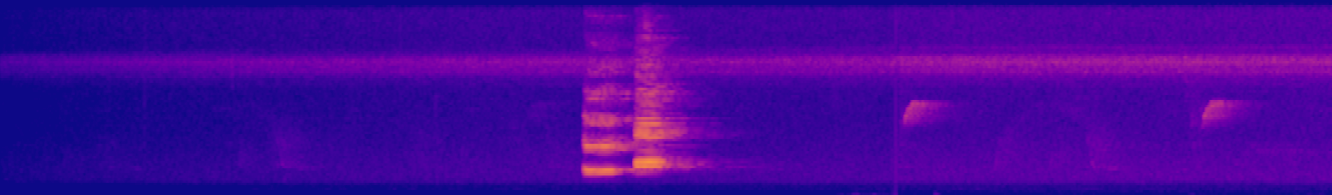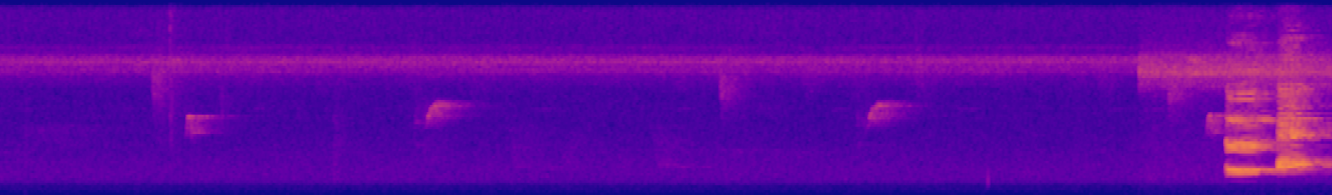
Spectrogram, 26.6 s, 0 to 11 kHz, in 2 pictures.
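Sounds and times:
white bellbird calling: 5.8s - 7.0s, 25.6s - 26.6s.

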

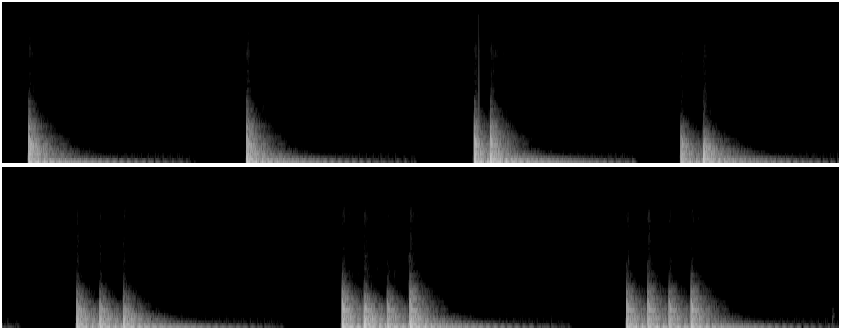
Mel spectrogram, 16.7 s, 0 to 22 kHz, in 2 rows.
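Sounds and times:
knocking on window: 2.4s - 2.8s, 4.7s - 5.2s, 6.8s - 7.2s, 9.1s - 9.8s, 11.8s - 12.8s, 14.6s - 15.5s.

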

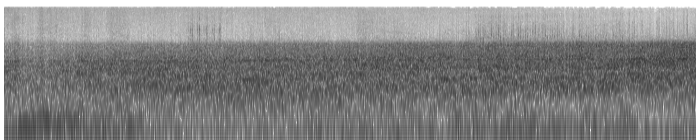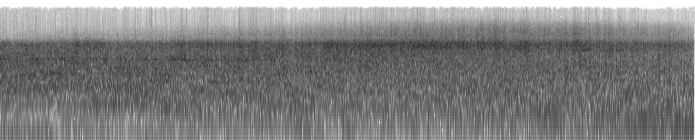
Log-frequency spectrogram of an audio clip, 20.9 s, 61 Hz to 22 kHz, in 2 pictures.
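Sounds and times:
Airbus Beluga aircraft: 0.0s - 20.8s.

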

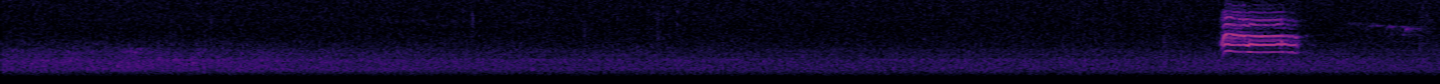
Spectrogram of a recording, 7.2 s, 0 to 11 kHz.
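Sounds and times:
faint hiss: 0.0s - 7.1s
Blue-gray gnatcatcher call, a single thin high note: 6.1s - 6.5s.

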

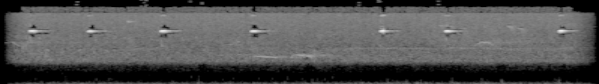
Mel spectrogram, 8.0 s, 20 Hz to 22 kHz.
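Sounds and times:
scaled flowerpiercer calling: 0.2s - 1.5s, 2.1s - 2.4s, 3.2s - 4.4s, 5.0s - 7.7s.

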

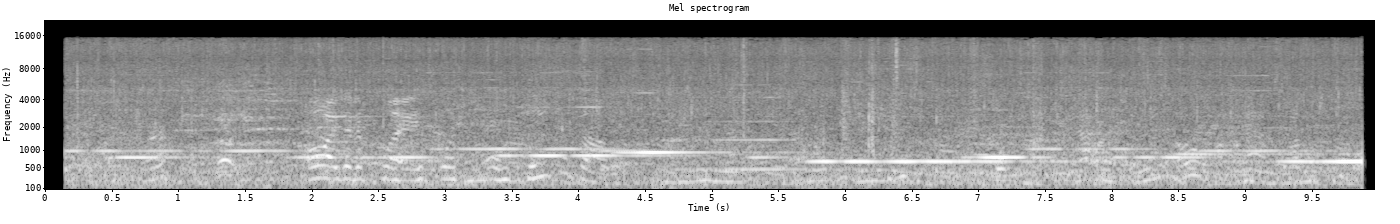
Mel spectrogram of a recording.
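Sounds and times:
glass harmonica: 0.4s - 9.9s.

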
